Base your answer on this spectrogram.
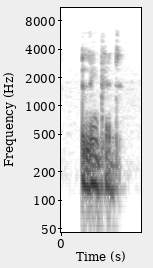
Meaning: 1. One with bad eyes 2. A dim-witted or stupid person; an idiot
- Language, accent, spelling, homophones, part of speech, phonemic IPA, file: English, Southern England, blinkard, blinkered, noun, /ˈblɪŋkə(ɹ)d/, LL-Q1860 (eng)-blinkard.wav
